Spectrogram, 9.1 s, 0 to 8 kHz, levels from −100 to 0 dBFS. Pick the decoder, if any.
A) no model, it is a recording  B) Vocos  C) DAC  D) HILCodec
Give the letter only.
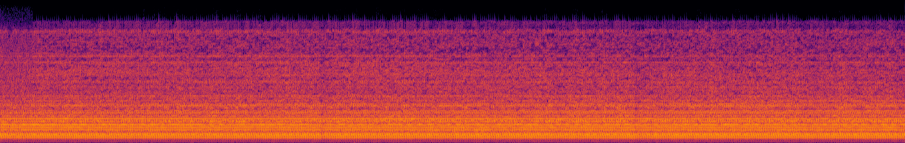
A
